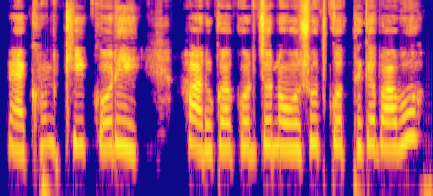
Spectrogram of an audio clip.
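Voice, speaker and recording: Woman acting an earnest high-voiced village boy. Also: little pitch movement, moderate pace, a little mellow, no room sound, clean studio sound, natural voice. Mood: earnest, worried. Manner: earnest, pleading. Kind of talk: Bengali cartoon voice acting.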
